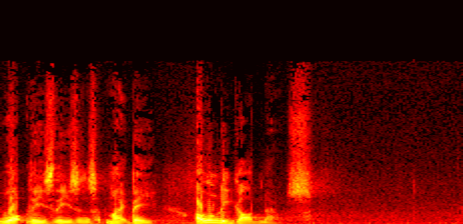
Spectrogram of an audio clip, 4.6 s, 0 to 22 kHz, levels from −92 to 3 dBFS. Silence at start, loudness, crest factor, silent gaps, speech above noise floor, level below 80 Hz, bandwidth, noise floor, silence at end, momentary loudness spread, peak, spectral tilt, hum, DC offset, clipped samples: 0 s; -19 LUFS; 14 dB; none; 35 dB; -54 dBFS; 15 kHz; -54 dBFS; 1.55 s; 13 LU; -6 dBFS; -6 dB/octave; none; under 0.1%; under 0.1%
